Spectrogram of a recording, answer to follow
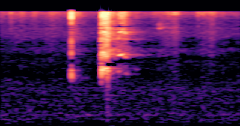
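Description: Two short, sharp clicks about a third of a second apart, the second louder and followed by a brief rattle, over quiet room tone.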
